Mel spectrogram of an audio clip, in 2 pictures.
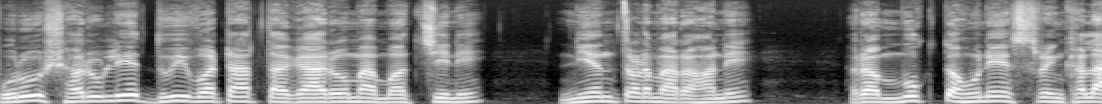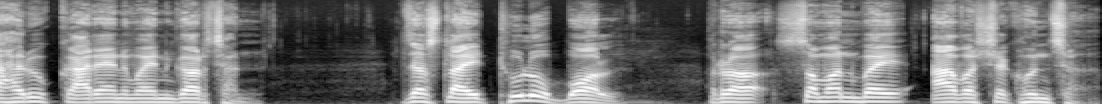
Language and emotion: Nepali, neutral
